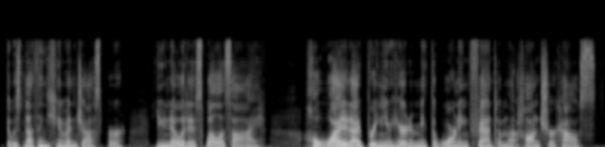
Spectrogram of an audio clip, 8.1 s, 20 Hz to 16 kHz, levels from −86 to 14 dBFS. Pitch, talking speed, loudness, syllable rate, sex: 195 Hz, 210 wpm, -20 LUFS, 5.2 syllables/s, female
